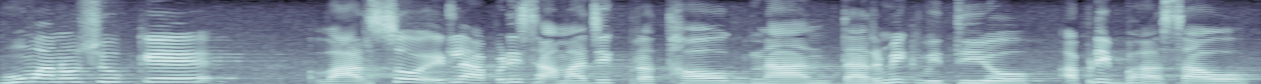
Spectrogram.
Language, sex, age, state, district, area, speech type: Gujarati, female, 30-45, Gujarat, Surat, urban, spontaneous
